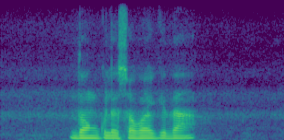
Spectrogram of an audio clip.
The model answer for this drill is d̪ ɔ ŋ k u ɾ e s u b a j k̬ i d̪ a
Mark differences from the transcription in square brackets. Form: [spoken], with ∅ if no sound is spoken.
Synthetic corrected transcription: d̪ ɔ ŋ k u [l] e s [ɔ] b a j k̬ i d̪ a

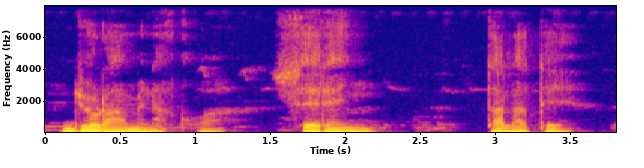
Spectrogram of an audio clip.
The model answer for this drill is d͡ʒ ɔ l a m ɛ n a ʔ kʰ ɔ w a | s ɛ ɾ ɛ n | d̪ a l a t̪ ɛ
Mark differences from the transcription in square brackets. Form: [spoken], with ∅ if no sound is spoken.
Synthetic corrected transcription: d͡ʒ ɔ [ɽ] a m ɛ n a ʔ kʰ ɔ w a | s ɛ ɾ ɛ [ɲ] | [t̪] a l a t̪ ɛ

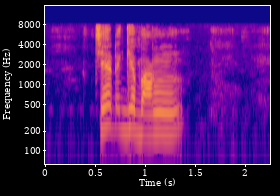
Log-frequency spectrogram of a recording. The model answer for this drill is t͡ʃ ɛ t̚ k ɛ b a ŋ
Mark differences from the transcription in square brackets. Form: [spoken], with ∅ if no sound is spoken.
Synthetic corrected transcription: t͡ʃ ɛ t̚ [ɡ] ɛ b a ŋ

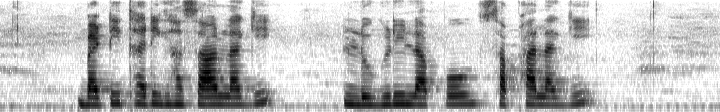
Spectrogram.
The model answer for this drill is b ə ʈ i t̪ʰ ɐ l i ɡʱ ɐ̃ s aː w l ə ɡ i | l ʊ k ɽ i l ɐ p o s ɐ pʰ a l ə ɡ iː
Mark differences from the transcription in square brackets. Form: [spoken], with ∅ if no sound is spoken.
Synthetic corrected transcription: b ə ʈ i t̪ʰ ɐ [ɾ] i ɡʱ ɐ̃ s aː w l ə ɡ i | l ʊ [ɡ] ɽ i l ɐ p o s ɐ pʰ a l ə ɡ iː

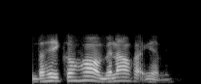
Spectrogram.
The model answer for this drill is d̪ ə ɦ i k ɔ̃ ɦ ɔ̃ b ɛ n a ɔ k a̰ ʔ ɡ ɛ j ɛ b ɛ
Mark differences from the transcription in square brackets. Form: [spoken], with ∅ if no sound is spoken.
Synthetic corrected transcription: d̪ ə ɦ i k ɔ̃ ɦ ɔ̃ b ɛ n a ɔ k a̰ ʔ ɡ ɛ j [a] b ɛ

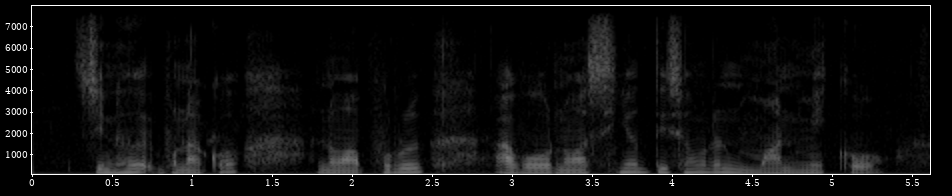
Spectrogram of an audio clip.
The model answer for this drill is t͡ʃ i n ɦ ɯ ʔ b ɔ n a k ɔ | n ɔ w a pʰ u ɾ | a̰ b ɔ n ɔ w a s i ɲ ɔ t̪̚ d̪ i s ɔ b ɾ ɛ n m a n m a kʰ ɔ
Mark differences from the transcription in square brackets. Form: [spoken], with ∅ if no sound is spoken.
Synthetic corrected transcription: t͡ʃ i n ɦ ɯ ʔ b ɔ n a k ɔ | n ɔ w a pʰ u ɾ | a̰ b ɔ n ɔ w a s i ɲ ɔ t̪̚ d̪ i s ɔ [m] ɾ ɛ n m a n m [i] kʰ ɔ

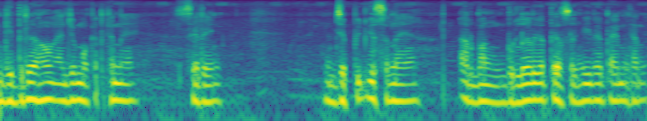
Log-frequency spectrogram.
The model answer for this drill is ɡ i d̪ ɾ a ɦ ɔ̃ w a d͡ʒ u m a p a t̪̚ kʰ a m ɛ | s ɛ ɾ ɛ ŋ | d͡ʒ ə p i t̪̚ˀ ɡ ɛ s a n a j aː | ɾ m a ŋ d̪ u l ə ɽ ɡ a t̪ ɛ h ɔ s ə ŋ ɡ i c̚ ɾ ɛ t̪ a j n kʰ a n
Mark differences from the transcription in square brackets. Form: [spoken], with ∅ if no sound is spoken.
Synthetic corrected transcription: ɡ i d̪ ɾ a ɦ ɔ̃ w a d͡ʒ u m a [k] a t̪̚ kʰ a [n] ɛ | s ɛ ɾ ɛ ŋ | d͡ʒ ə p i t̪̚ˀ ɡ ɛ s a n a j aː | ɾ [b] a ŋ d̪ u l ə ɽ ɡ a t̪ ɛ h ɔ s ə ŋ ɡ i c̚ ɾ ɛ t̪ a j n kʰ a n

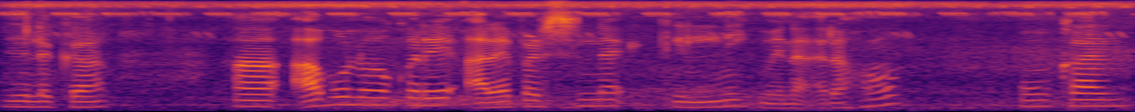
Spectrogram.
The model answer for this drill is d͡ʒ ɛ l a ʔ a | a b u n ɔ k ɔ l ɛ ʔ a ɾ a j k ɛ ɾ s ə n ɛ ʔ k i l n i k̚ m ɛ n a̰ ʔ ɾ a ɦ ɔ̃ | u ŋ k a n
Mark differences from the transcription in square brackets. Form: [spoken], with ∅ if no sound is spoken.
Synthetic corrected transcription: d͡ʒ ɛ l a [k] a | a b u n ɔ k ɔ [ɾ] ɛ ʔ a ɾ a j [p] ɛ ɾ s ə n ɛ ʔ k i l n i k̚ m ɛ n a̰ ʔ ɾ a ɦ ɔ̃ | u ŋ k a n

